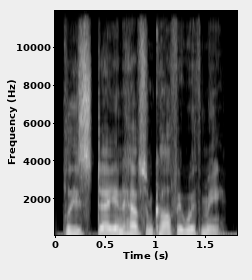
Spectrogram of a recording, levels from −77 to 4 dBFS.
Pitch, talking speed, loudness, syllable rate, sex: 130 Hz, 260 wpm, -16 LUFS, 6.3 syllables/s, male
